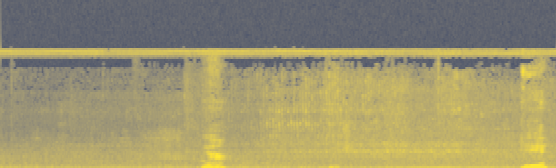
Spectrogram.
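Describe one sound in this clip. Knitting needles click and scrape softly against yarn.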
